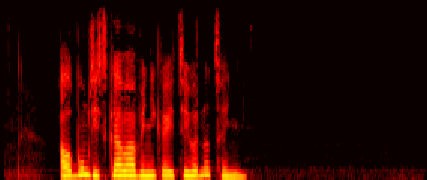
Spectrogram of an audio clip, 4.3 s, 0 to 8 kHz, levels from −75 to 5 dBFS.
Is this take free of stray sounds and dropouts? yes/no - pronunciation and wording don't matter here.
yes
